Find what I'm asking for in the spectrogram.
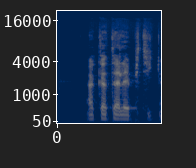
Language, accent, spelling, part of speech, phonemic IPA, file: French, France, acataleptique, adjective, /a.ka.ta.lɛp.tik/, LL-Q150 (fra)-acataleptique.wav
- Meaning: acataleptic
